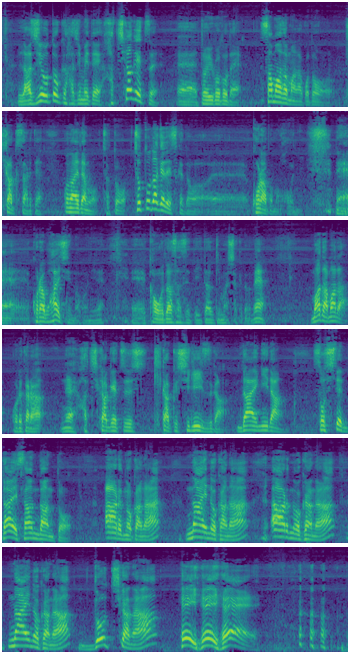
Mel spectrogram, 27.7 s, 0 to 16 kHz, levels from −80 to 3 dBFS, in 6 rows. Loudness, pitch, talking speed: -16 LUFS, 125 Hz, 315 characters per minute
